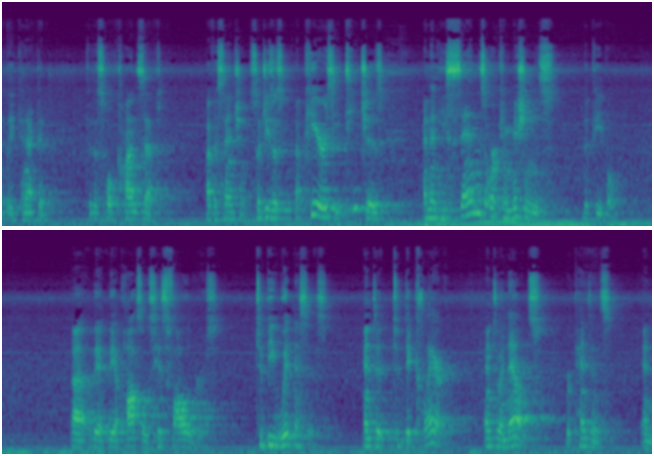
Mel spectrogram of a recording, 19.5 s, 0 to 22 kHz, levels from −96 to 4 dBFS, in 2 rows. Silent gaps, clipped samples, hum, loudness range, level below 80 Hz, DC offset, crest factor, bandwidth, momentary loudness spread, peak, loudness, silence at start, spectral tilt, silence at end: none; under 0.1%; none; 8 LU; -46 dBFS; under 0.1%; 24 dB; 16 kHz; 19 LU; -8 dBFS; -29 LUFS; 0 s; -2.5 dB/octave; 0 s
